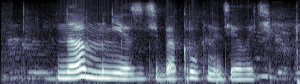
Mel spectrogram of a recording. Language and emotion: Russian, neutral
